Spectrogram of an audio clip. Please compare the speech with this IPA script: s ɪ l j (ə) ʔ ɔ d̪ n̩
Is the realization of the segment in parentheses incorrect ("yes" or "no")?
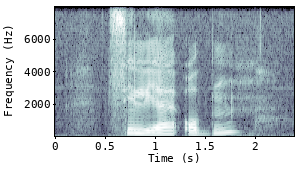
no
